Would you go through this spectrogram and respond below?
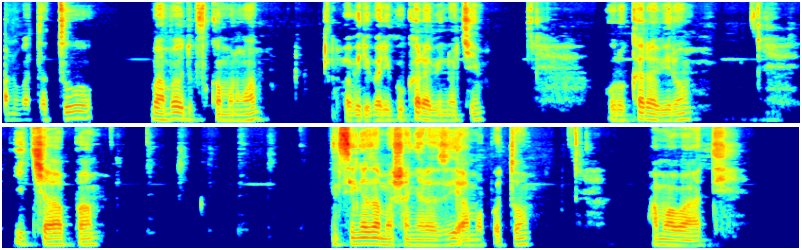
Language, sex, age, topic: Kinyarwanda, male, 25-35, health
